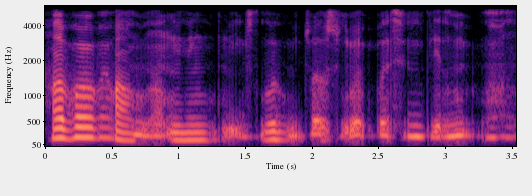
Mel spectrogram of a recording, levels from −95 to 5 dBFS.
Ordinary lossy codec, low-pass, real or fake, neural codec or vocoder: none; 5.4 kHz; fake; autoencoder, 44.1 kHz, a latent of 192 numbers a frame, MeloTTS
